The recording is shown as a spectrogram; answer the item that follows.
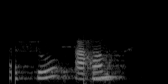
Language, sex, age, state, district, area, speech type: Sanskrit, female, 18-30, Kerala, Malappuram, urban, conversation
